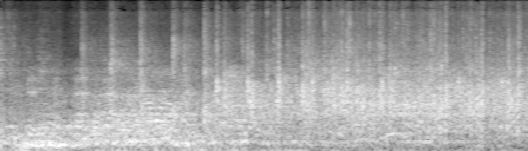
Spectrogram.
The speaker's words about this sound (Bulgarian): Приемам тези ръкопляскания за спонтанно.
